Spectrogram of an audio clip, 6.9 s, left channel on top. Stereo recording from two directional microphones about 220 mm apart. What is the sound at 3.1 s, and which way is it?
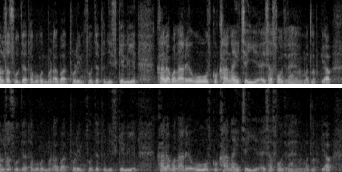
Speech, 50° left (ahead or behind).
